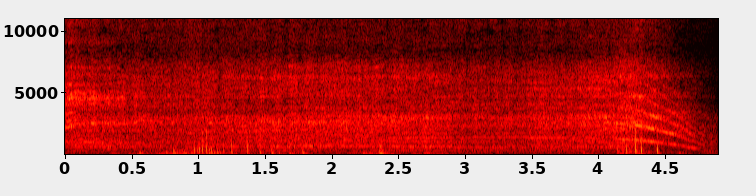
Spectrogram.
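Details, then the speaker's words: Roof vent lid on a new 2024 Winnebago Solis 59P (Ram ProMaster 2500), after 3000 km and one month: sharp clicks and pops, then motor whine that drops and stops. The lid sticks and is slow to open; owner suspects something is gluing it down. "so the issue here that I have I think that something somewhere is gluing this down and uh I would like to know if it's possible to have this adjusted also"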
